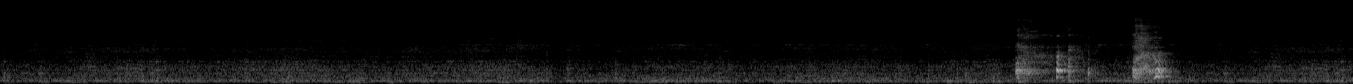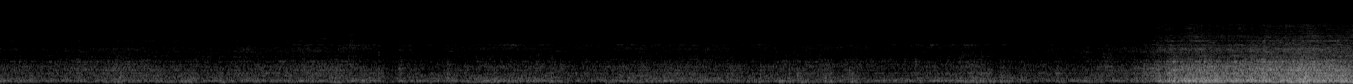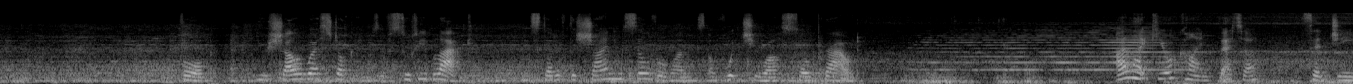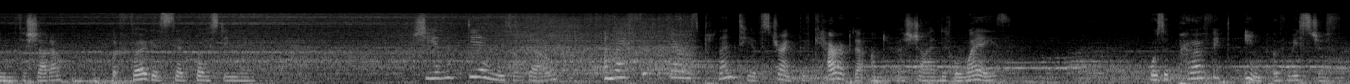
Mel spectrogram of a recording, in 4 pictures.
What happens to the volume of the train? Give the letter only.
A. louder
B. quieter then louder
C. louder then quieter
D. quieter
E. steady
A.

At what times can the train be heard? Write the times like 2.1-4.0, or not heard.
0.0-54.0.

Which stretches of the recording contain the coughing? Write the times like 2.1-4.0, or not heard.
10.2-11.7.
